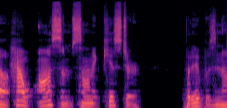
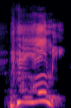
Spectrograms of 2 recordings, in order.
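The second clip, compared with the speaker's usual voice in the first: much higher cocky greeting; Sonic flirting. Acted. Sonic showing off to Amy, high and cocky. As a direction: show off to her. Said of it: "said Sonic".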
